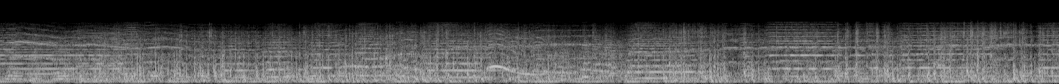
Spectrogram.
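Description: Orchestral film score playing continuously, with brass and strings.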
